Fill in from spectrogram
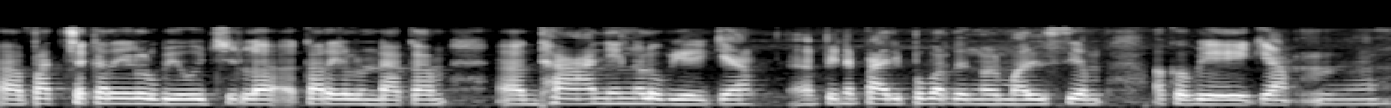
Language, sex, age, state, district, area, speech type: Malayalam, female, 45-60, Kerala, Ernakulam, rural, spontaneous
